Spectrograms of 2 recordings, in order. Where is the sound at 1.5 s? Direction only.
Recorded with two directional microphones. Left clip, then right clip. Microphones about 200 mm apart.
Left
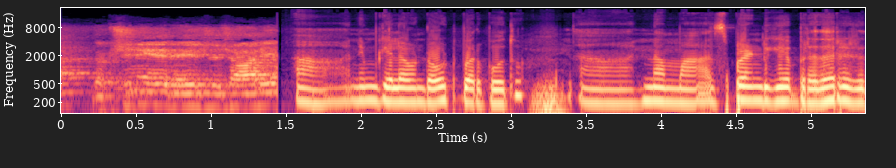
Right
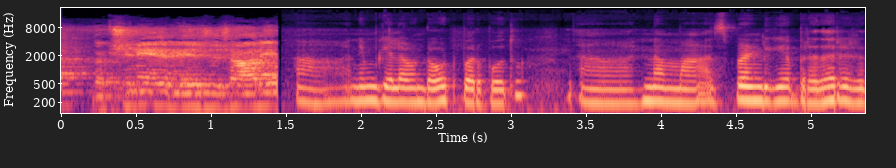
45° left (ahead or behind).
